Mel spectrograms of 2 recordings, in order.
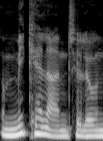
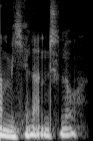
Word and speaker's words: Michelangelo: Michelangelo. Ich immer Michelangelo. – Ja, ich meine, Michelangelo ist halt die deutsche Aussprache.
